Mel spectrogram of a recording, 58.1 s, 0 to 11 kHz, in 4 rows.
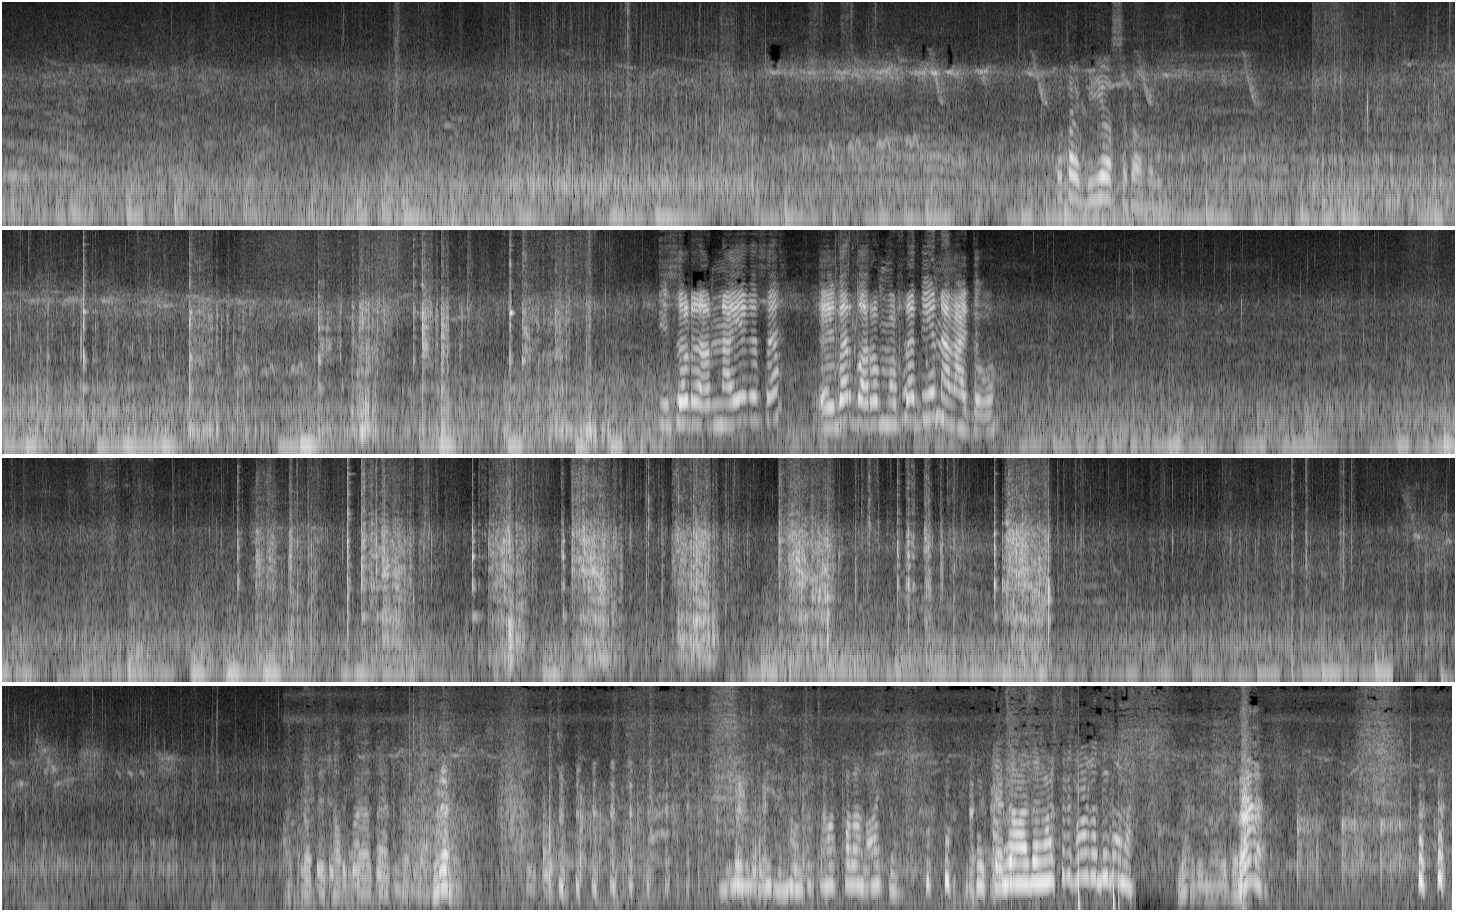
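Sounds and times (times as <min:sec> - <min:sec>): metal spatula scraping pot: 0:13.1 - 0:20.6, 0:29.8 - 0:40.6
utensil stirring thick curry: 0:13.1 - 0:20.9, 0:26.7 - 0:46.1.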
